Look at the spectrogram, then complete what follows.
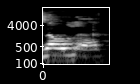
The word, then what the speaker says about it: Xola: actually my real name my real name is Zola it's spelled exactly like that my real name my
